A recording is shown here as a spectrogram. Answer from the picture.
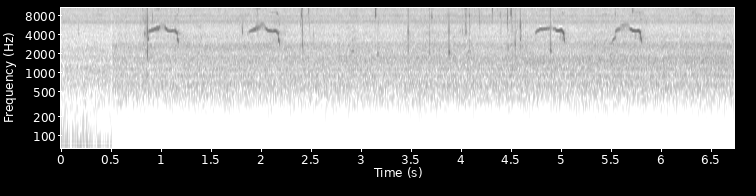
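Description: A bird calling four times, each a short high note that rises and falls, over a steady soft rushing background. A rumble of wind on the microphone cuts off about half a second in.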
